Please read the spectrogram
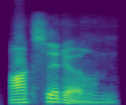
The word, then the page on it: oxytone: American English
